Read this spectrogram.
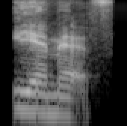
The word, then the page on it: EMF: Indian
